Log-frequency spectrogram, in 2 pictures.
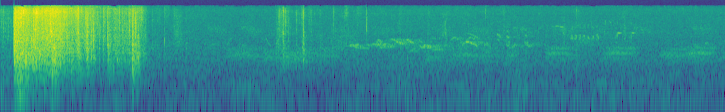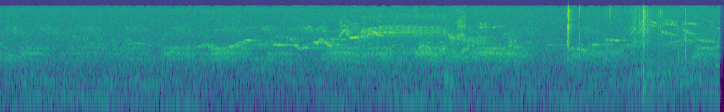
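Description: A Medion CRT computer monitor thrown to the ground, a loud crash lasting nearly two seconds. Birds then chirp in the background, with a couple of sharp clicks near the end.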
